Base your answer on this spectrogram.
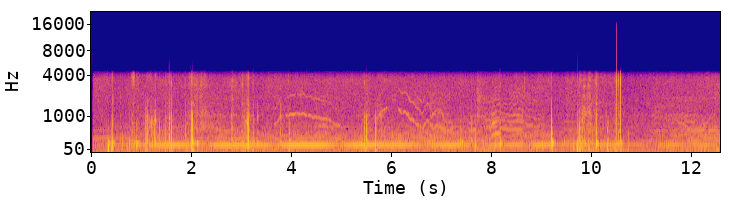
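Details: Rhodesian Ridgeback puppies, nine days old, drinking milk: scattered high, wavering whines and squeaks rising and falling in pitch, with a steady low hum and sharp clicks and knocks throughout.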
